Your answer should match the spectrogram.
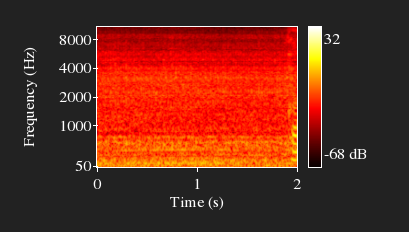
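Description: A motor idling steadily in the background, a low even hum with no change in speed.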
